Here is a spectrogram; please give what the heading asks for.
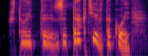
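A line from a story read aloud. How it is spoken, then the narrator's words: Whisper. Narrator (Russian): прошептала Шельма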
